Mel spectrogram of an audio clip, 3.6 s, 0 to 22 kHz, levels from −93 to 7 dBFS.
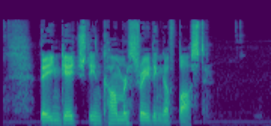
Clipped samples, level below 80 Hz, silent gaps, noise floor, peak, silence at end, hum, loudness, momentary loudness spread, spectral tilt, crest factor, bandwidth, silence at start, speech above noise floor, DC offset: under 0.1%; -66 dBFS; none; -60 dBFS; 0 dBFS; 0.85 s; none; -21 LUFS; 10 LU; -0.5 dB/octave; 24 dB; 12 kHz; 0.1 s; 37 dB; under 0.1%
